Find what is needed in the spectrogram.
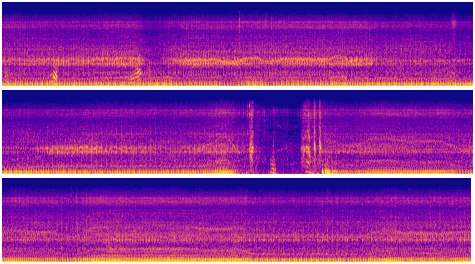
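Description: BMW GS motorcycle's boxer-twin engine running at low revs as the bike is ridden slowly over a rutted dirt track. The sound breaks off briefly about halfway through, then the engine carries on.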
